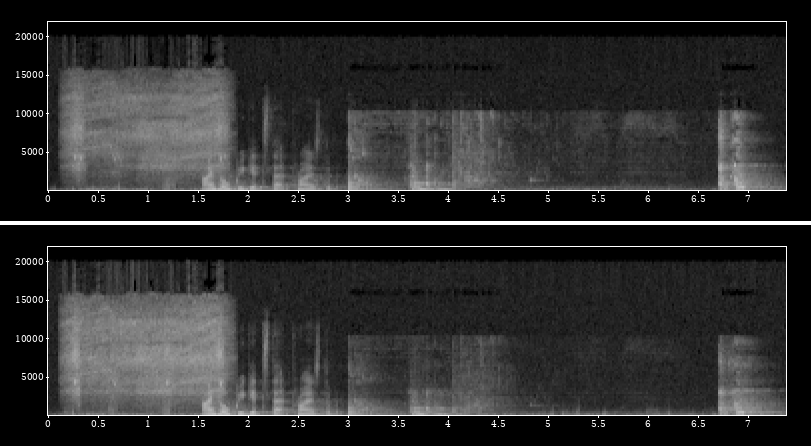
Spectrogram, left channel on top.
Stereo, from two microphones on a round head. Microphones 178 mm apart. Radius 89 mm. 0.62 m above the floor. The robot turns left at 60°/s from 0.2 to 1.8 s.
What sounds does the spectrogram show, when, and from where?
1.5 s a woman speaking: 10° right (ahead or behind), 0.7 m; by 2.9 s 15° right (ahead or behind), 0.7 m
3.0 s a toilet flushing: 45° left (ahead or behind), 2.5 m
